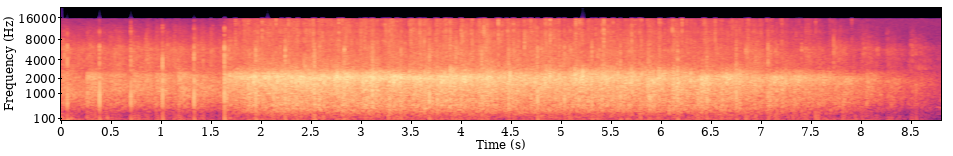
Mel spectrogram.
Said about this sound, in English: Are you staying for us? That man deserves applause.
